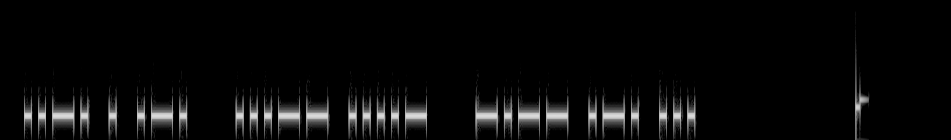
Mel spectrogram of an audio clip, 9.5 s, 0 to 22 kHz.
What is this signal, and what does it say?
Morse code, heard as a keyed tone, about 17 wpm, 700 Hz. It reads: FER 34 YRS
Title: Practice QSO - Exchange 3 - More Info - 17wpm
